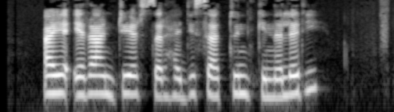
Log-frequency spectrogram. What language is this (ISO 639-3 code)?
pus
